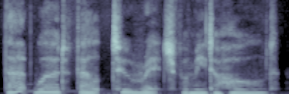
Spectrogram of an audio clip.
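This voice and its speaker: A woman voicing a repentant, forgiven woman of biblical times in a whispered role-play, telling her story in a hushed, reverent, intimate first person. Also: lowish voice, slow, husky, dry recording, studio quality. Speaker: audiobook narrator.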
